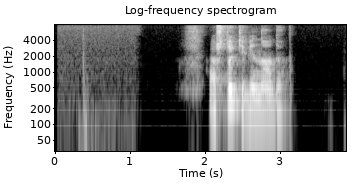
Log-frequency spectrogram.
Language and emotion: Russian, neutral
